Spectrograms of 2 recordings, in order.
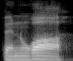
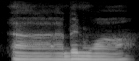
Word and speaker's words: Benoit: And for the fans were actually calling you out on the way you pronounce this fighter's name, but Benoit, you were calling him Benoit.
